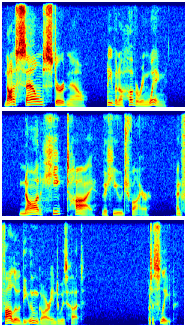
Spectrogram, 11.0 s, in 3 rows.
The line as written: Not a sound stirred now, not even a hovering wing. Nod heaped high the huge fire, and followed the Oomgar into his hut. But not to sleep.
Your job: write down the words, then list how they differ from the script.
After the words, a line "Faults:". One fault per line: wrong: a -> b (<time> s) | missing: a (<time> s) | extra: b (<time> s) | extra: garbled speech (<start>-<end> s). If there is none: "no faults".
Not a sound stirred now, even a hovering wing. Nod heaped high the huge fire, and followed the Oomgar into his hut. But to sleep.
Faults:
missing: not (1.7 s)
missing: not (10.3 s)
